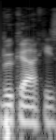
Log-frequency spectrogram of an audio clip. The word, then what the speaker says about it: bukkake: That's the weird bukkakes, though, where it's like 40 guys. My bukkakes max out at 8. You're pronouncing that wrong, by the way.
